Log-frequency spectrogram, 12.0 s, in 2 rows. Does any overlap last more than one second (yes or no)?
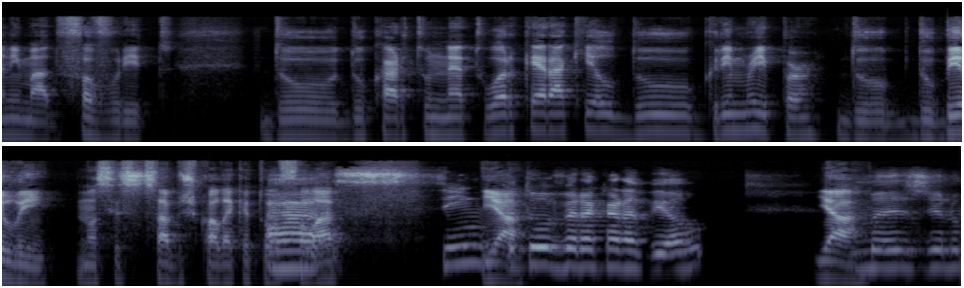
no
